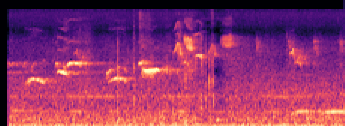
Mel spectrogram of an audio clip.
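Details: Common blackbird singing from a favorite Port Orford cedar while a second bird listens; fluty, warbled phrases that rise and fall, then a low dove coo near the end, over faint background rumble.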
